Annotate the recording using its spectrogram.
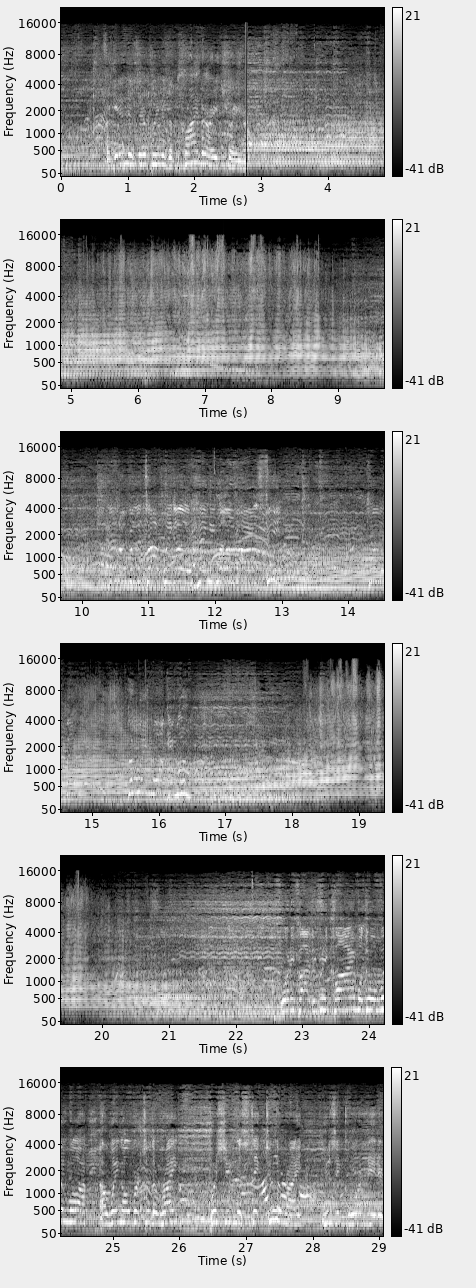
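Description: A small propeller plane's engine drones and roars overhead.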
